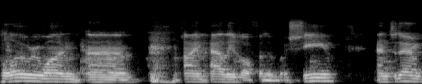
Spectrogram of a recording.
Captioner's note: clears throat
